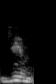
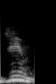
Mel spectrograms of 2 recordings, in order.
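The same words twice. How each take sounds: No difference in how they are said.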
